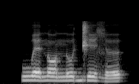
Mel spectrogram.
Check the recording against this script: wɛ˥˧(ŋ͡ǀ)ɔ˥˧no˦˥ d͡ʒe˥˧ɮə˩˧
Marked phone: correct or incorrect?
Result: incorrect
